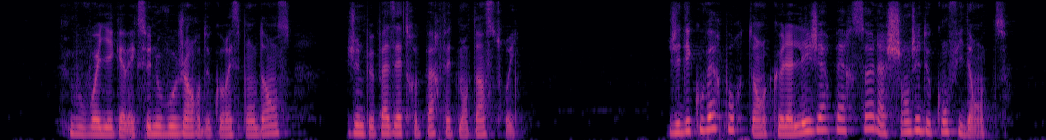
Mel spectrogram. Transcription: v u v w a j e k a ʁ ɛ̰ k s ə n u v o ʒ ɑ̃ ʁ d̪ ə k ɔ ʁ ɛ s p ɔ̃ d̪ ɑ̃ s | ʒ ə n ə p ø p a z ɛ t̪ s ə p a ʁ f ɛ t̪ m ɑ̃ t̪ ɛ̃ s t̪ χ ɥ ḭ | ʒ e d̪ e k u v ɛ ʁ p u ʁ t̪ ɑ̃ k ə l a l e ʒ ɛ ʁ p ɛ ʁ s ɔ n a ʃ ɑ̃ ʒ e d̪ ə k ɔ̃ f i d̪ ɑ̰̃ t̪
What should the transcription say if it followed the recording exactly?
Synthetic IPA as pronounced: v u v w a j e k a v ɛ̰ k s ə n u v o ʒ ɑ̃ ʁ d̪ ə k ɔ ʁ ɛ s p ɔ̃ d̪ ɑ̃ s | ʒ ə n ə p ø p a z ɛ t̪ χ ə p a ʁ f ɛ t̪ m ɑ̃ t̪ ɛ̃ s t̪ χ ɥ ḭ | ʒ e d̪ e k u v ɛ ʁ p u ʁ t̪ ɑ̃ k ə l a l e ʒ ɛ ʁ p ɛ ʁ s ɔ n a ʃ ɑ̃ ʒ e d̪ ə k ɔ̃ f i d̪ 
